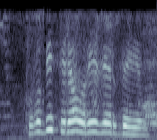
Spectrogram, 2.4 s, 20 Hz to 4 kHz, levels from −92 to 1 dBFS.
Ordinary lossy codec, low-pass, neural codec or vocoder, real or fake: AAC, 16 kbps; 3.6 kHz; none; real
